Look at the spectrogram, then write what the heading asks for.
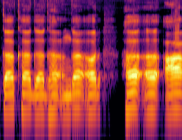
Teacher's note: कंठ से क, ख, ग, घ, अंग और ह, अ, आ और विसर्ग का उच्चारण होता है कंठ से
